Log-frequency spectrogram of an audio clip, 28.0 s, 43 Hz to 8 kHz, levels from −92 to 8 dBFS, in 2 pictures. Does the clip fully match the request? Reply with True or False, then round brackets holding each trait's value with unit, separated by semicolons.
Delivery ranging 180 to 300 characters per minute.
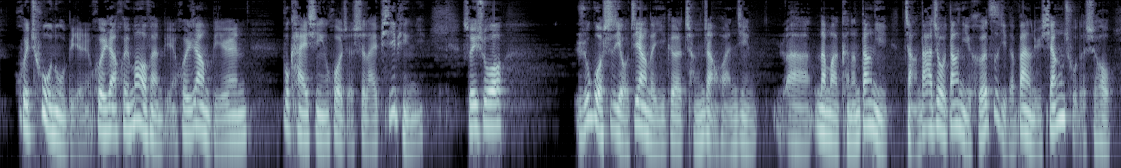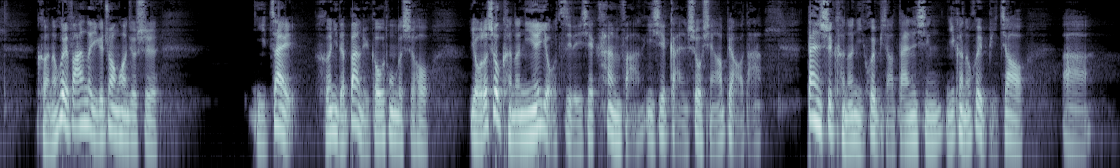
True (285 characters per minute)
